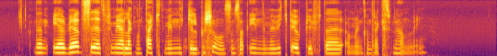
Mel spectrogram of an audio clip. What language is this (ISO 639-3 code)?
swe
